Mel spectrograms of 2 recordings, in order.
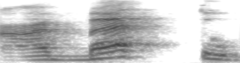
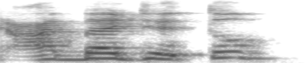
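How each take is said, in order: First: The d merges fully into the following t. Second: The d is sounded separately before the t. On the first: The speaker calls it right. "Dalnya udah langsung lebur sama tak ya" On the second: The speaker calls it wrong. "bukan abadatum"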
